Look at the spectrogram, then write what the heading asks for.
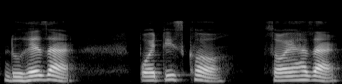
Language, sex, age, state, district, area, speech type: Assamese, female, 30-45, Assam, Dhemaji, urban, spontaneous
